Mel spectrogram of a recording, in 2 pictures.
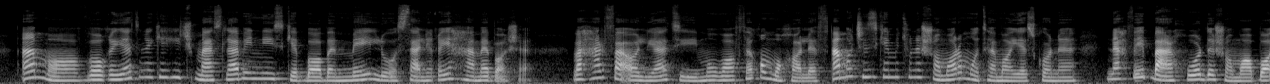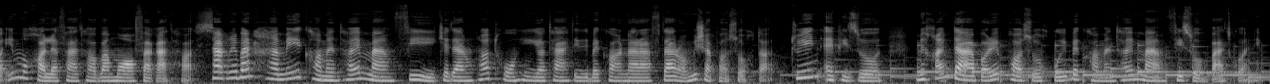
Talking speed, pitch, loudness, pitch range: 160 wpm, 195 Hz, -23 LUFS, 175-250 Hz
